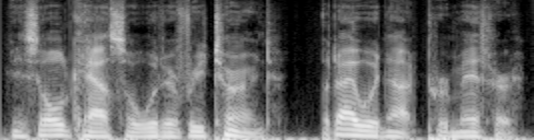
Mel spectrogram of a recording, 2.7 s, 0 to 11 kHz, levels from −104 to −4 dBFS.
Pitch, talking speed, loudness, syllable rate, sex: 100 Hz, 245 wpm, -18 LUFS, 6.8 syllables/s, male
